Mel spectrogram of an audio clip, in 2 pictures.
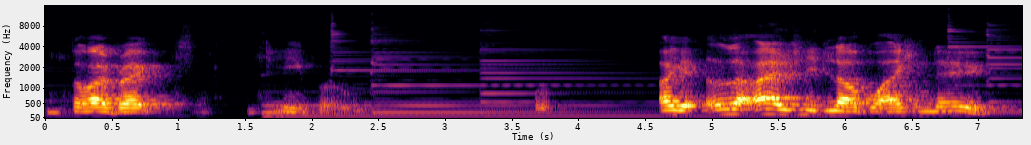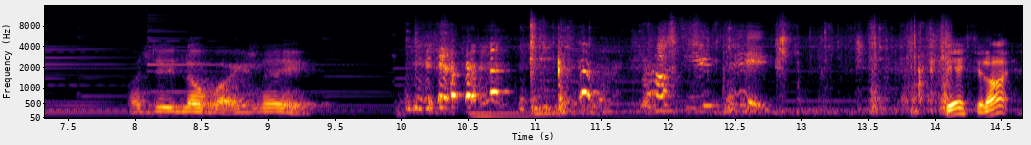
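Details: Ataxic dysarthria in a man with ataxia, a rare degenerative cerebellar disease affecting speech, muscle control, walking and swallowing.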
